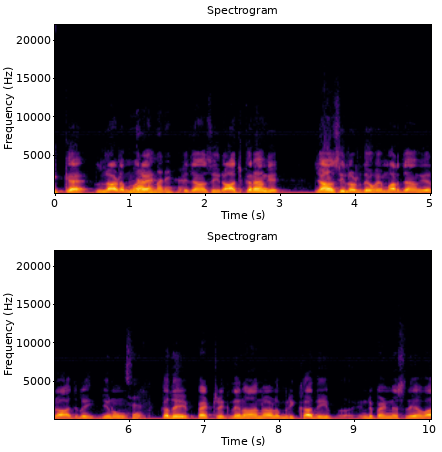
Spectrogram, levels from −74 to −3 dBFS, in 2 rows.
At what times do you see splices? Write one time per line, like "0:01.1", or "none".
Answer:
none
